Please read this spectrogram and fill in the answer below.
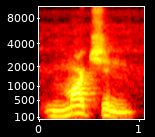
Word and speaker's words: Marcin: So Marcin, apparently his name is pronounced Marcin. I want to say marching like marching, but there's a I'm still mispronouncing it, but Marcin, not Marcin. So it's a CH sound.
